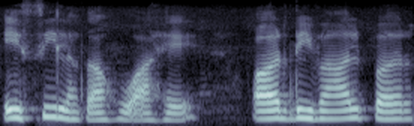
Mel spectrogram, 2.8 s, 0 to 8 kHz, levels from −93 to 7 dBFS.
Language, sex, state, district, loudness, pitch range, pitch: Hindi, male, Madhya Pradesh, Dhar, -18 LUFS, 180-205 Hz, 185 Hz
